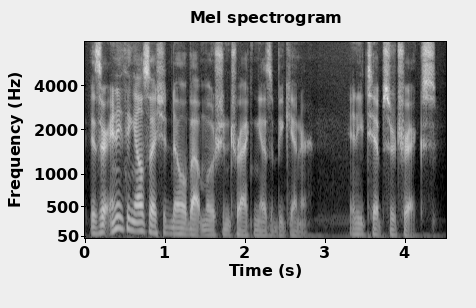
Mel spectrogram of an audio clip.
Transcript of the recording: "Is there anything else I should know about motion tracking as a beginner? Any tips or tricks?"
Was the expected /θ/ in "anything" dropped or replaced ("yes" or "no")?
no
